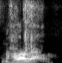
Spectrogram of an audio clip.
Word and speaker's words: Mahalalel: Yes, Mahalalel. Good job. I know, it's like, I don't even know if I'm pronouncing these right.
